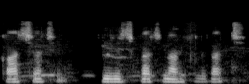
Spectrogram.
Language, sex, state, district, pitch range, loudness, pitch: Bengali, male, West Bengal, Paschim Medinipur, 120-145 Hz, -23 LUFS, 130 Hz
